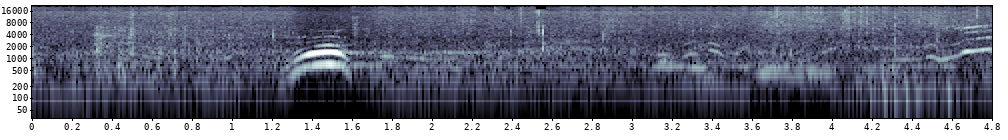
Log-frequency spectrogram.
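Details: Rehabilitated endangered Carnaby's black cockatoos just released in Yanchep National Park, Western Australia, among tuart trees, give one loud, wailing, arched call, then fainter rising calls in the distance, with a low hum and some speech.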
